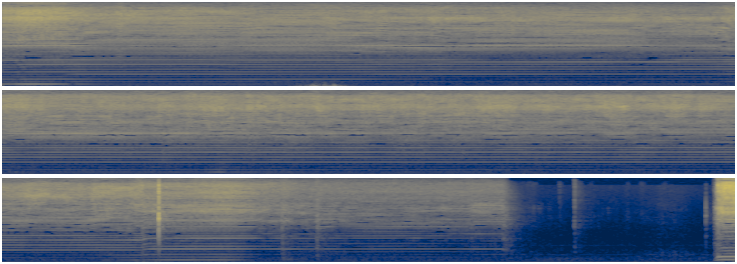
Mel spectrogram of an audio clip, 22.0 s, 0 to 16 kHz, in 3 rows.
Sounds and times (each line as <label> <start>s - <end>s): Electric razor 0.0s - 19.8s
